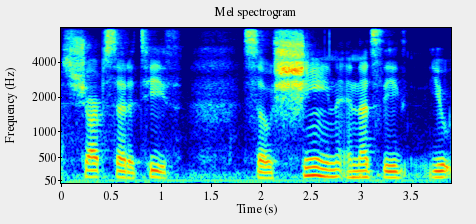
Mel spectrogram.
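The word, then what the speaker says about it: שין: and that's the you you need your teeth in order to pronounce the word Xin right it's the wind blowing through the teeth that is exactly the letter Xin or depending on the dot it could be a seen but anyway less Shan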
